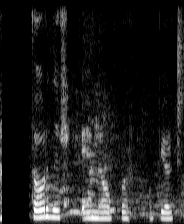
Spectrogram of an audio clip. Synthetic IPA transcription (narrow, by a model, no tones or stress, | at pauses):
θowɾðɪɾ̥ɛːmɪɔwpœɾnɔɣpjœɾt̪n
